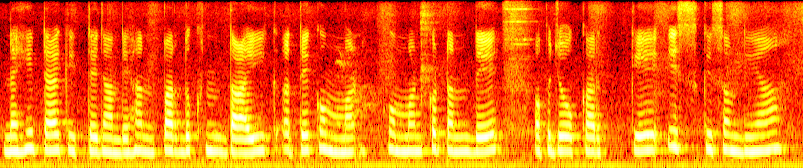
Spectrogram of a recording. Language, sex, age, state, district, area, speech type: Punjabi, female, 30-45, Punjab, Muktsar, urban, spontaneous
